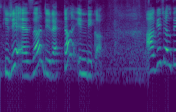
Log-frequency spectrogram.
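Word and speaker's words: Azadirachta indica: ठीक है, नीम का क्या नाम है, जो बॉटनिकल नेम है एजा डिरेक्टा, इस तरीके से प्रोनाउंस कीजिए, एजा डिरेक्टा इंडिका।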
